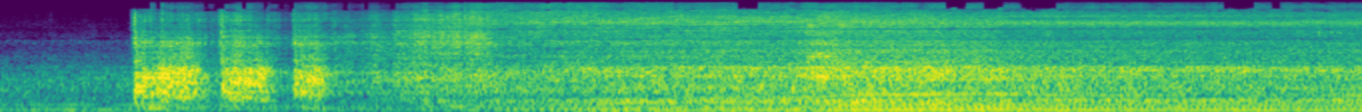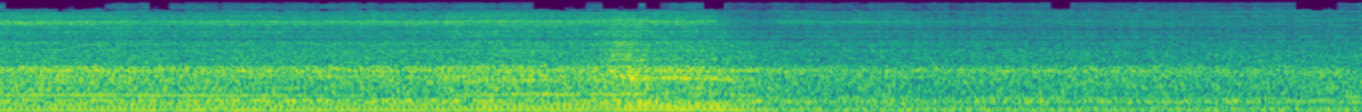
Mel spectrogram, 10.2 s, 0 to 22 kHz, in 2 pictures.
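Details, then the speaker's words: 1965 Plymouth Barracuda slant six parked since 1994, hot-wired with no condenser connected: catches after a few cranks, runs with a wavering note for several seconds then sags and dies; won't idle, little smoke, no mechanical noise. "sounds good. It's crazy that it won't idle. It ain't smoking terribly bad. No noise whatsoever."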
